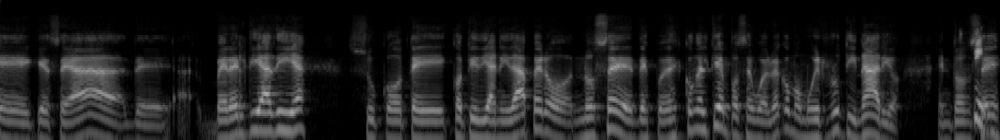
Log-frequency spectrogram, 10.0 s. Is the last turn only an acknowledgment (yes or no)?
yes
